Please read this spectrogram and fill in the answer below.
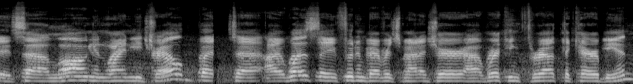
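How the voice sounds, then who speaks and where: Noticeable background noise accompanies a man speaking at a moderate pace. His pitch is high and his intonation fairly even. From Quebec, Montreal. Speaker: hospitality technology manager. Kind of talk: casual interview. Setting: live at trade show. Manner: halting, many fillers.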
